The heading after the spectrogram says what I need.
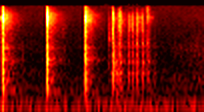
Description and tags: basically, this is the recording of a little stone falling on the floor, faster or slower, depending on the recording.
rock, stone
